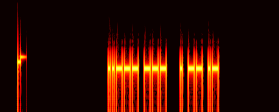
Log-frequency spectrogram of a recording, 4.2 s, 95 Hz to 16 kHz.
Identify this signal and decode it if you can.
Morse code, heard as a keyed tone, about 40 wpm, 700 Hz. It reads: 2O EMA
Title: Winter Field Day Exchanges 40wpm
